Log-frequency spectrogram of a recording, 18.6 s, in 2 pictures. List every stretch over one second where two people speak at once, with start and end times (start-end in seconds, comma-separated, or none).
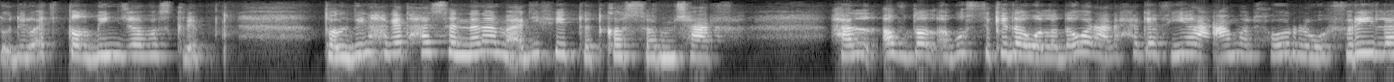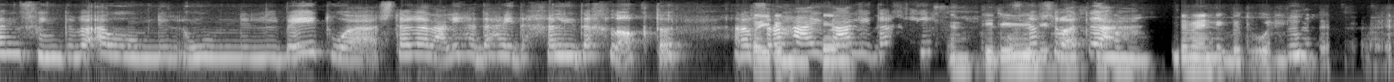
none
